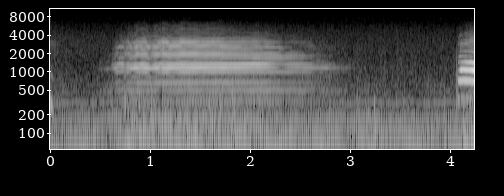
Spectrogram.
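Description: A single held brass note of steady pitch on a cartoon soundtrack. It swells in about a second in, then fades away before the end.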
